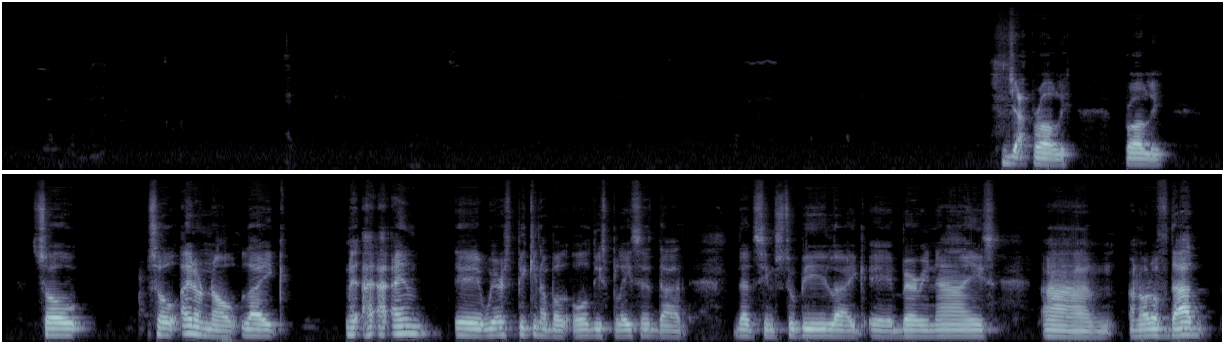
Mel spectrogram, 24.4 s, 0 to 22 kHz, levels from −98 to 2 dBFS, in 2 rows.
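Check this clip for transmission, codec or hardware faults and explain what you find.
I find no faults to explain in this clip.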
